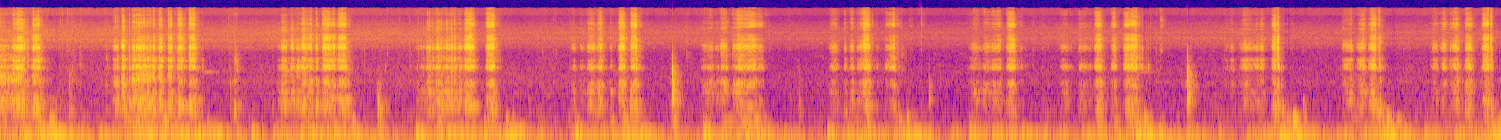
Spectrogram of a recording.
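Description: A hand-held metal spoon gouge scrapes small cuts into the shallow, nearly finished hollow of an oval wooden plate with a few shavings in it. Repeated dry, rasping scrapes come in short bursts with bright edges over a steady deep low rumble. The strokes follow one another closely, with no long pauses.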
